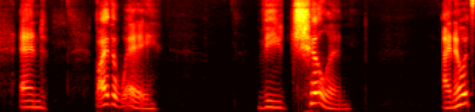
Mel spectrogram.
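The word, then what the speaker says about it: Qilin: And by the way, the Chillin, I know it says Q L I N here, but it's it's a Chinese ransomware group. And so the Q is actually you pronounce it as like chi.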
